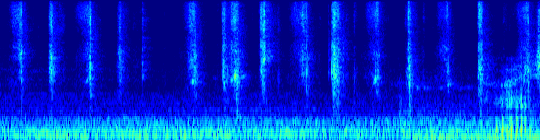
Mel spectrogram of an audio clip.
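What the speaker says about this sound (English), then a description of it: "Do a little bit of a shuffle here." HeroQuest treasure cards are shuffled by hand in quick riffling bursts, close and crisp, with no one talking.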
